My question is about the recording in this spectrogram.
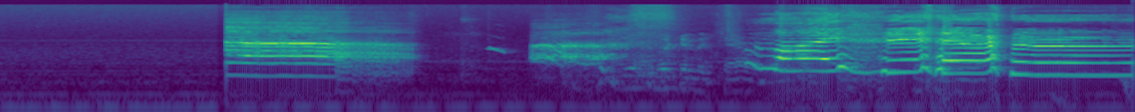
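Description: A woman wailing and crying out in exaggerated distress: one held high cry about two seconds in, then breathy sobbing and a string of wavering, rising-and-falling wails over the last few seconds.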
